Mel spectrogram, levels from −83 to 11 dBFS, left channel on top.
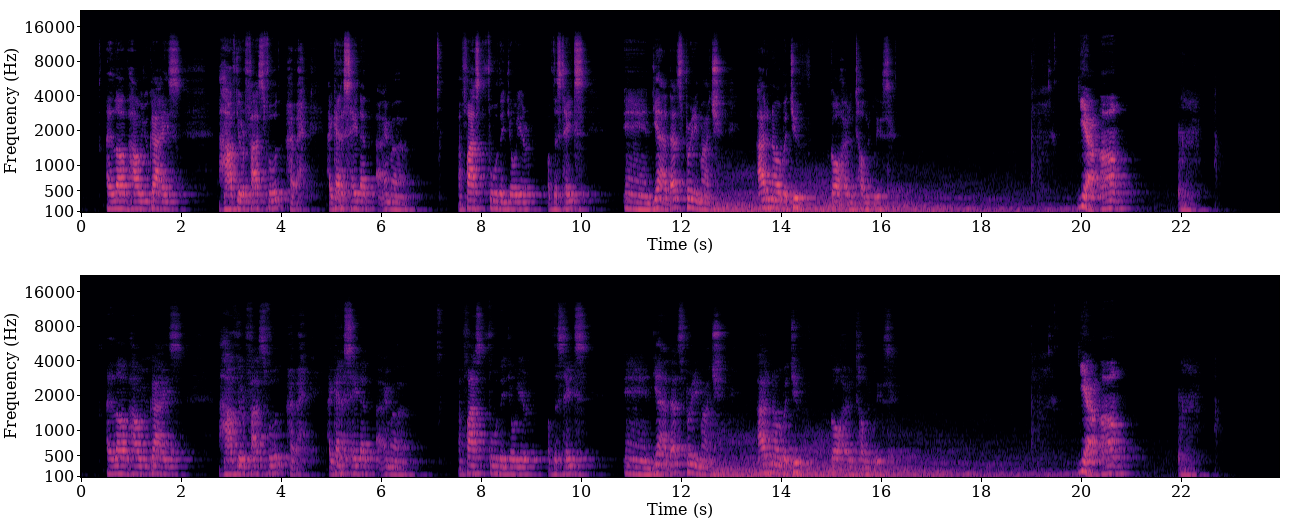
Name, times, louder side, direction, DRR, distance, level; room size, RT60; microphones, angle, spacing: voice 1, 0.5-2.0 2.8-4.5 4.9-6.5 7.5-9.0 9.3-10.1 10.9-12.8 13.5-14.6 15.0-16.2, left 4 dB, 80° left, 0.7 m, -33 dB
sound 1, 12.6-20.7 22.1-22.2, equal, 35° right, 0.8 m, -41 dB
voice 2, 19.0-19.5 19.9-20.9 21.9-22.4, left 2 dB, 20° left, 0.5 m, -32 dB
9.4 x 3.2 x 3.8 m
head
